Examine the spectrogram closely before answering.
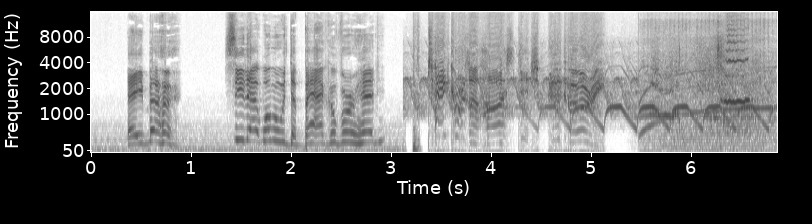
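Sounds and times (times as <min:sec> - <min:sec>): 
speech: 0:00.4 - 0:03.0, 0:03.8 - 0:06.8
police car siren wailing in up-and-down sweeps: 0:03.1 - 0:06.8.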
